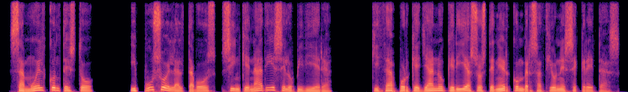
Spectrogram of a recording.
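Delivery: plain reading voice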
